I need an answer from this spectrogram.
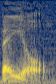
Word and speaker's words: Baal: The word is probably the contracted form of some other Hebrew word, commonly pronounced Baal and spelled B-A-A-L, and he was worshipped by the Babylonians as their chief deity.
